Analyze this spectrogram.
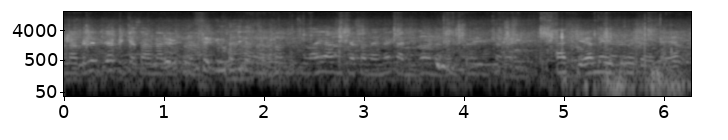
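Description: Several men and women chatter and call out outdoors, near and far.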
